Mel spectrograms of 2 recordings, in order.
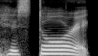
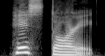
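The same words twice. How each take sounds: First: The stress is on the second syllable. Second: The stress is on the first syllable. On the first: The speaker calls it right. "The perfect one would be historic, stress on the second syllable" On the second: The speaker calls it wrong. "putting the stress on the first syllable"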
